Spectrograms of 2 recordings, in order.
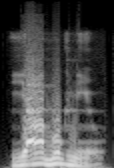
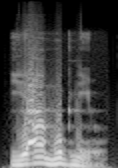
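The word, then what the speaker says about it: يا مغني: ইয়া মুগনিউ। উচ্চারণ ইয়া মুগনিউ।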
